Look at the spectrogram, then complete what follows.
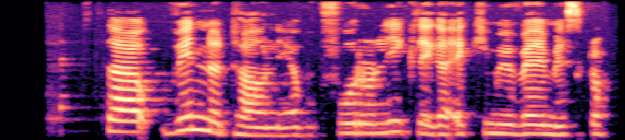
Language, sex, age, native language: Icelandic, female, 30-39, German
